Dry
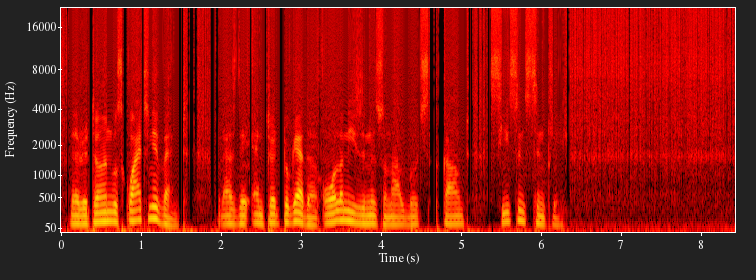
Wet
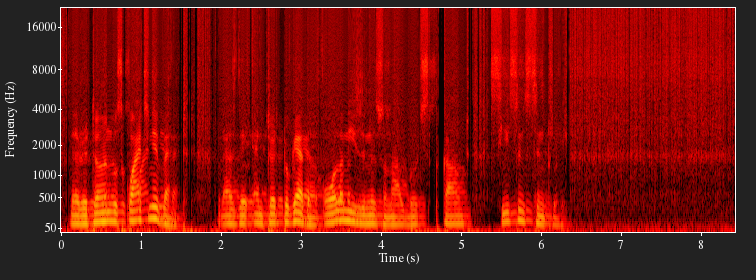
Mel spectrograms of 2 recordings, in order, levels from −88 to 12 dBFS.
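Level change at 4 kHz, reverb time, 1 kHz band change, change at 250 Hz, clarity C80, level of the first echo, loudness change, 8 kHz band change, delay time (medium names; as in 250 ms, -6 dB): -6.5 dB, no reverb, -6.0 dB, -5.0 dB, no reverb, -12.5 dB, -5.5 dB, -6.5 dB, 97 ms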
